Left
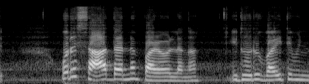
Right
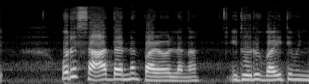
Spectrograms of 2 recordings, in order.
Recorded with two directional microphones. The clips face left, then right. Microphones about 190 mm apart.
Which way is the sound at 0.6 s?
45° right (ahead or behind).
